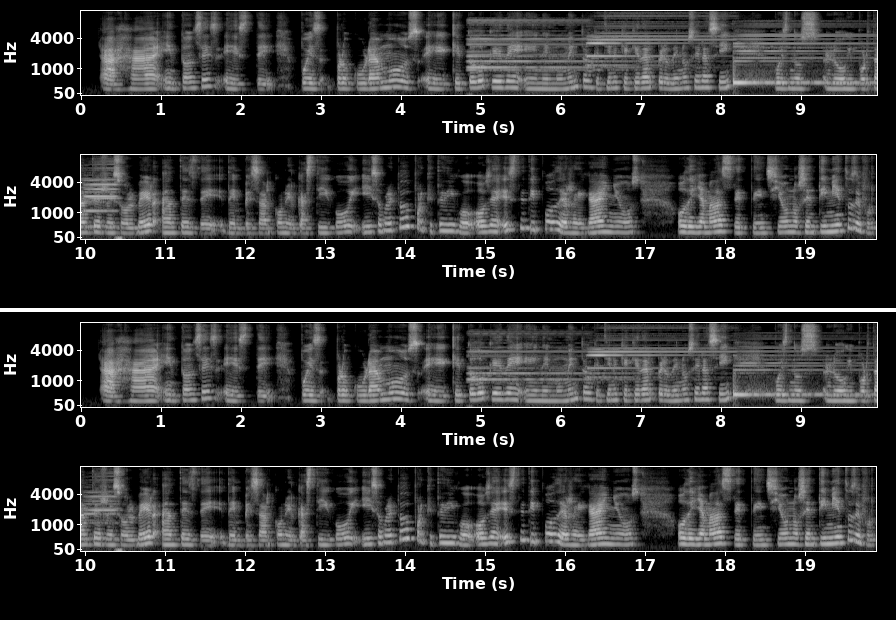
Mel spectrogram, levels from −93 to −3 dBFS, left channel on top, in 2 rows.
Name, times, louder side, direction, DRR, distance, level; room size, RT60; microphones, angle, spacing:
voice 1, 0.2-19.8, equal, 5° right, 1.1 m, -36 dB
sound 1, 4.8-10.4, left 3 dB, 45° left, 2.6 m, -37 dB
10.5 x 4.3 x 3.1 m
head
